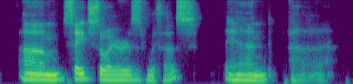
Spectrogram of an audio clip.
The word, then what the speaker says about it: Sohier: a challenge it's just it's pronounced as if it's spelled s-a-w-y-e-r so it's just sawyer like a like a wood cutter yes well we have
